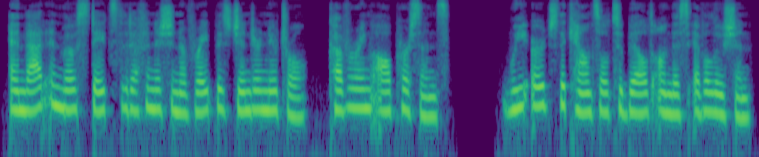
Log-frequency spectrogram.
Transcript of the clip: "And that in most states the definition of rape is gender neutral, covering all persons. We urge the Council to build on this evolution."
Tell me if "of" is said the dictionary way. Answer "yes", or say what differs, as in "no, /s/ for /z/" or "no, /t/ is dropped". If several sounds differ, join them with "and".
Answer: yes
